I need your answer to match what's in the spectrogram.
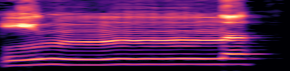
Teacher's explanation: So you extend the sound for two beats and you what? Produce a nasal sound. · Term: نُون مُشَدَّد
